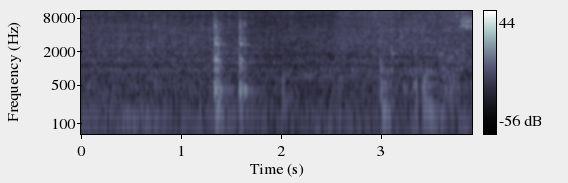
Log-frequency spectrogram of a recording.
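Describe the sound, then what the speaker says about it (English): Chicken frying with onions, ginger, garlic and spices sizzles steadily in a pan, with a few sharp scraping stirs and clanks of the utensil, loud and close. "Give it another stir."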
